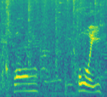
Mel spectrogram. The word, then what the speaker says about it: Khlong Toei: get down to the klong toy market it's spelt toei t-o-e-i but it's the main market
